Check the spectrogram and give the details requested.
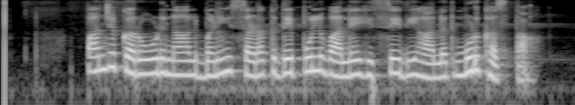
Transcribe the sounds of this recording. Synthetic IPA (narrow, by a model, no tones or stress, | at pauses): pə̃ɲd͡ʒkəɾoːɽnaːlbəɽ̃iːsəɽəkd̪eːpʊlʋaːleːɦɪsːed̪iːɦaːlət̪mʊɽkʰəst̪a̰ː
